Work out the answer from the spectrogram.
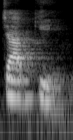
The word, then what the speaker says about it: chaki: aprendiendo el idioma quechua esta se pronuncia como lo lees Chaki ya Chaki que significaría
